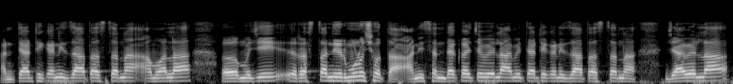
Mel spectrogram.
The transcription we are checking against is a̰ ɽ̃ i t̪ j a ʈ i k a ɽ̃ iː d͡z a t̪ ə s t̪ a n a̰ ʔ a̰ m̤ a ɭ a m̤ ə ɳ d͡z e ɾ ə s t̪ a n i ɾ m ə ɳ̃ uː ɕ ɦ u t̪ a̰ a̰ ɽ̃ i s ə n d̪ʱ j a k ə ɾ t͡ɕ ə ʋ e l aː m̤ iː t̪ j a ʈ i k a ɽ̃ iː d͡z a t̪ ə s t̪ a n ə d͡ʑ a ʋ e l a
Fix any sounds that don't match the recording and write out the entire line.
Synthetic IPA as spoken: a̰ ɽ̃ i t̪ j a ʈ i k a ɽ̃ iː d͡z a t̪ ə s t̪ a n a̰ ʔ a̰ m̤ a l a m̤ ə ɳ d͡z e ɾ ə s t̪ a n i ɾ m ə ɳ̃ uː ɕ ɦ o t̪ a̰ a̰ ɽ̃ i s ə n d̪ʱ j a k ə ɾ t͡ɕ a ʋ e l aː m̤ iː t̪ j a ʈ i k a ɽ̃ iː d͡z a t̪ ə s t̪ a n a d͡ʑ a ʋ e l a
